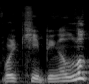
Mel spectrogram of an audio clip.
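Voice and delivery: usual speaking voice

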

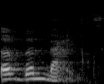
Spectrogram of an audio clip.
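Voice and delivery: plain

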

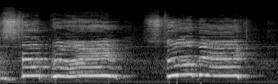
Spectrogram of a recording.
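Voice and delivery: shrill, very high, drawn-out pleading shriek. Speaker retells a street fight, acting out a woman screaming at the fighter. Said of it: "Sophia's screaming".

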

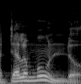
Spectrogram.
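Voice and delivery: telemundo said forcefully, with power. Saying a Spanish-language channel name properly: Telemundo with power. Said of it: "you got to say that with some power".

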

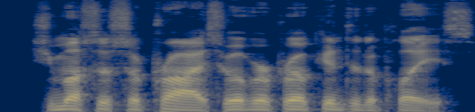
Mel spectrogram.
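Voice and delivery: plain

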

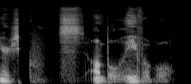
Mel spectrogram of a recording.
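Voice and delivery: low, soft, disgusted voice. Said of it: "he looks at you across the room like".

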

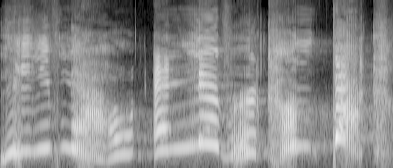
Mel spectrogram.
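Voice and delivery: squeaky, very high put-on voice with swooping pitch. Giving a character's reply, attempting a Sméagol voice. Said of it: "I might try to do it in his voice".

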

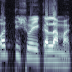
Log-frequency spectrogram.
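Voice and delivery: normal talking voice

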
